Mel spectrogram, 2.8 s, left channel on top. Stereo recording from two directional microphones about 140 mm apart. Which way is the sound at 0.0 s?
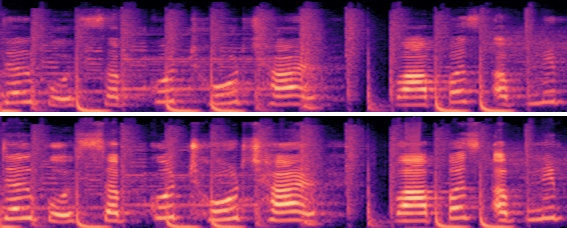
50° right (ahead or behind).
